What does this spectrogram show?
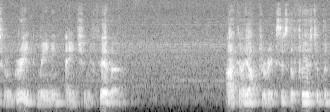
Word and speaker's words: Archaeopteryx: pterosaurs are alike page 16 Archaeopteryx Archaeopteryx is pronounced RK optics it's name is from Greek meaning ancient feather Archaeopteryx is the first of the true birds dinosaur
